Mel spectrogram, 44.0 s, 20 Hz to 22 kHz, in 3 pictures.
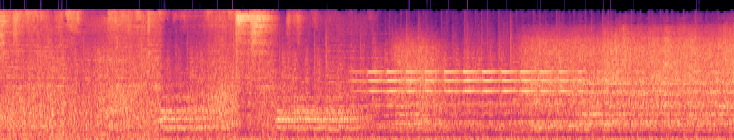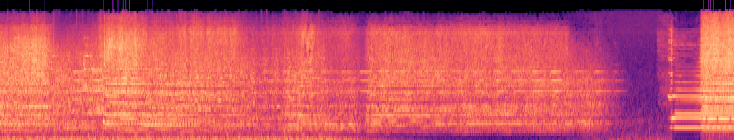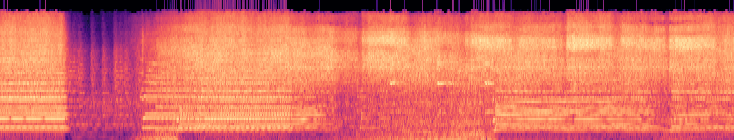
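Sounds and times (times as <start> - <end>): train rumble and wheel clatter: 0.0 - 44.0
train air horn: 3.2 - 4.6, 5.5 - 8.8, 10.6 - 15.9, 16.5 - 26.6, 28.0 - 30.9, 32.0 - 37.2, 39.0 - 44.0.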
